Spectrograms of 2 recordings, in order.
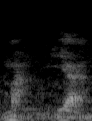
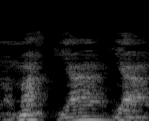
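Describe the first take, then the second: First: The final y sound is held without a vowel. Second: The final y sound is followed by a vowel. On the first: This is the reading of the people of Madinah. "ini bacaannya orang Madinah ya" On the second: The alif shows the letter carries a vowel. "Jadi dibaca nah ini mahyaya"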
